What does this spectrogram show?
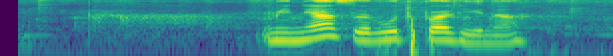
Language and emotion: Russian, neutral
